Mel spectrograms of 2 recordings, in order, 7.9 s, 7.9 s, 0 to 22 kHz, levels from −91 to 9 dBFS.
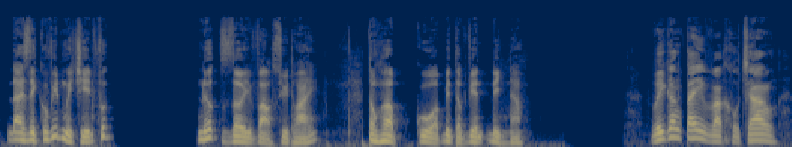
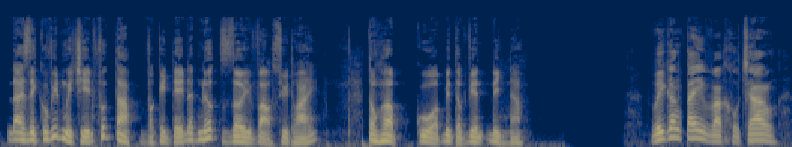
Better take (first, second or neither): second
